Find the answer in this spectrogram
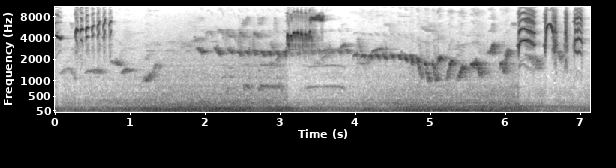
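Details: An Orange-headed thrush (Geokichla citrina) sings a varied, rich phrase of slurred whistles and chattering notes, with sharp high trills at the start and end, over a low background hum.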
